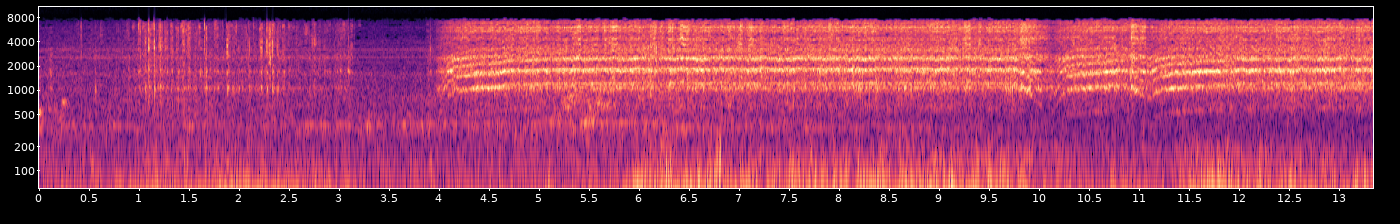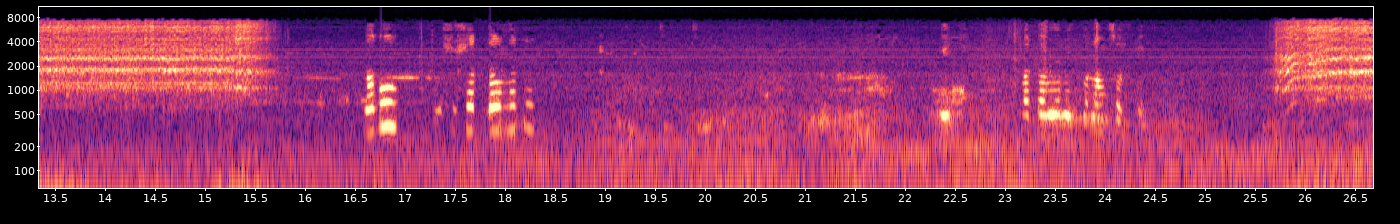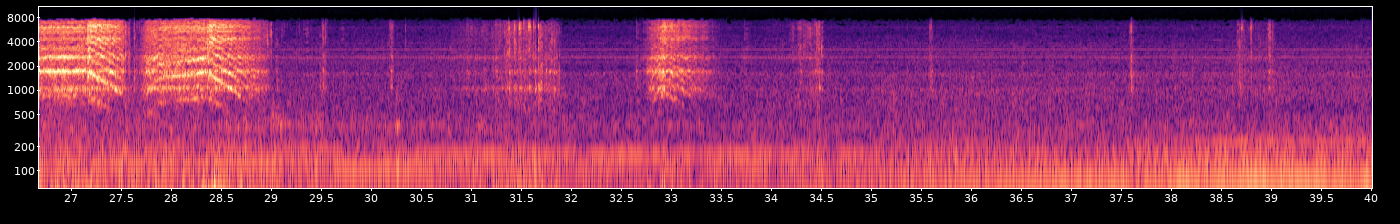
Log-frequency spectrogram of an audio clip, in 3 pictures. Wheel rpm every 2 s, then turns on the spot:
20, 50, 160, 160, 130, 150, 160, 90, 0, 0, 0, 10, 50, 140, 20, 20, 10, 0, 0, 0.
0-2 28-32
